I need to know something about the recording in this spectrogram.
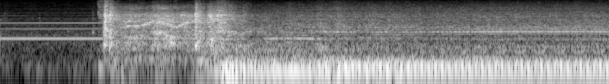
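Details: Chevy Astro just after a throttle body replacement. Brief crank, then the engine catches quickly and settles into a smooth, steady low idle with no stumble or stall; check engine light cleared.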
